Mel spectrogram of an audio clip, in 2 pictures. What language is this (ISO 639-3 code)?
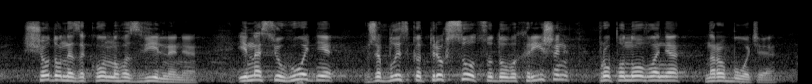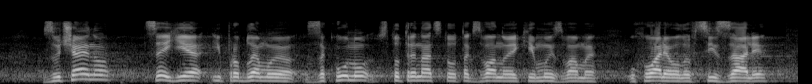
ukr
